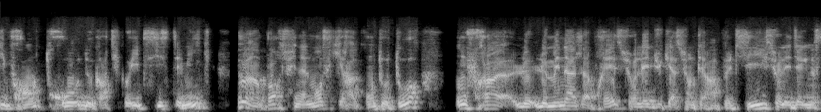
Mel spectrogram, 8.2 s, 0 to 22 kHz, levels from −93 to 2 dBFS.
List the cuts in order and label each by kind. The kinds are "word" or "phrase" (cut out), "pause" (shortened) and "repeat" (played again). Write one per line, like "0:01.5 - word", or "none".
0:02.3 - pause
